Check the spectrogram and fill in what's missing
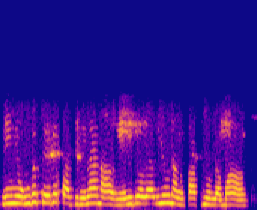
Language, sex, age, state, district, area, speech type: Tamil, female, 18-30, Tamil Nadu, Nilgiris, rural, conversation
